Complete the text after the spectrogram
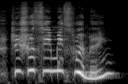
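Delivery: high, loud excited squeak; Roo. Acted. Roo just out of the water, excited high squeak. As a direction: squeak it out, bursting with pride.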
